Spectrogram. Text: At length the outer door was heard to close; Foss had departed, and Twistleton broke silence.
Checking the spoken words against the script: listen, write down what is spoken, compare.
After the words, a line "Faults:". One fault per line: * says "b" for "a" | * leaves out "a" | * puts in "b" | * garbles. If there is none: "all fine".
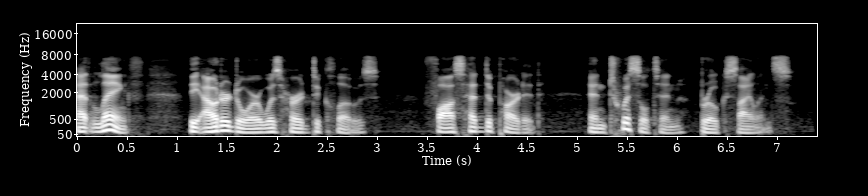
At length the outer door was heard to close; Foss had departed, and Twistleton broke silence.
Faults:
all fine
